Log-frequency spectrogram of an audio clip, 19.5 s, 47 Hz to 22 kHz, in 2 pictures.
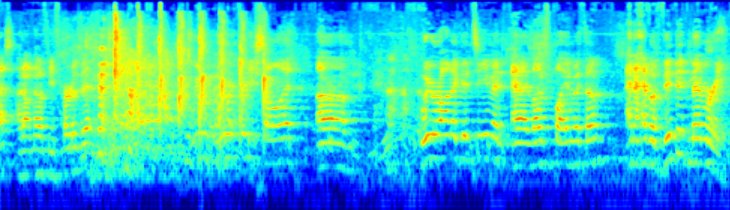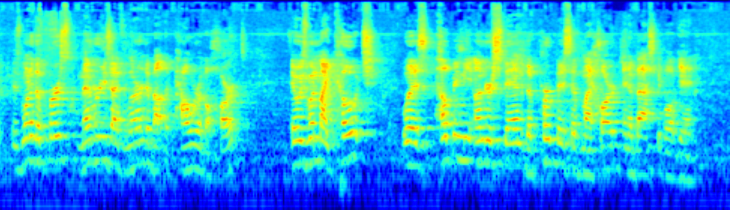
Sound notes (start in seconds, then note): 1.0 laughter; 1.5 clapping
